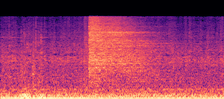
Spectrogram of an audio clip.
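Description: Air brakes hiss sharply as a bus stops.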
